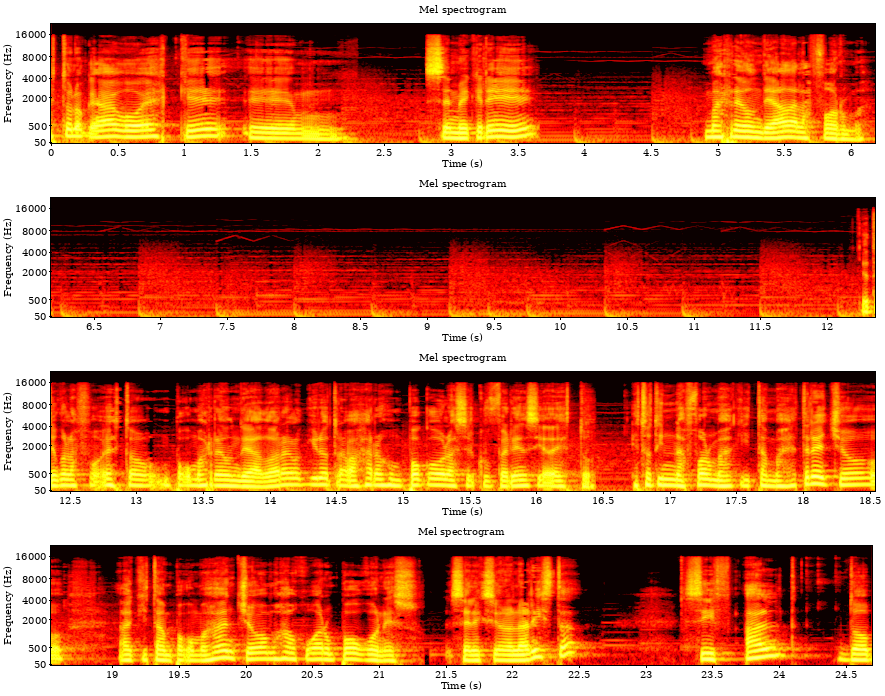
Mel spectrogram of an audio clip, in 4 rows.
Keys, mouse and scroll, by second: 0.4 right click, 0.8 g, 2.1 right click, 2.4 middle click, 2.7 middle click, 4.5 ctrl+shift+right click, 4.9 g, 6.2 middle click, 8.0 right click, 8.9 g, 10.4 right click, 11.2 g, 12.3-12.6 scroll down 3, 12.5 middle click, 15.3-16.3 scroll up 4, 16.3 click, 16.3-16.7 scroll up 1, 16.7 middle click, 16.7 scroll down 2, 18.7 scroll down 1, 18.7 middle click, 20.6-21.1 scroll down 1, 21.1 middle click, 21.1 scroll down 1, 21.3 alt+shift+right click.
